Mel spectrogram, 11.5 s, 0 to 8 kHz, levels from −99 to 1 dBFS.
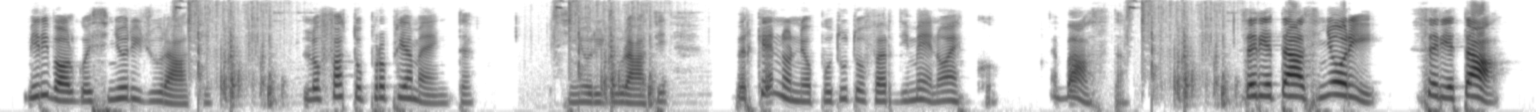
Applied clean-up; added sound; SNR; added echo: none; Shatter; 14 dB; none.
